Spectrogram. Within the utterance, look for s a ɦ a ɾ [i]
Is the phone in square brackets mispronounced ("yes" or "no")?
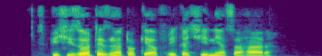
yes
